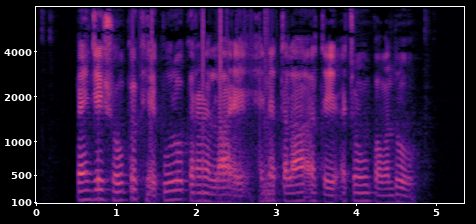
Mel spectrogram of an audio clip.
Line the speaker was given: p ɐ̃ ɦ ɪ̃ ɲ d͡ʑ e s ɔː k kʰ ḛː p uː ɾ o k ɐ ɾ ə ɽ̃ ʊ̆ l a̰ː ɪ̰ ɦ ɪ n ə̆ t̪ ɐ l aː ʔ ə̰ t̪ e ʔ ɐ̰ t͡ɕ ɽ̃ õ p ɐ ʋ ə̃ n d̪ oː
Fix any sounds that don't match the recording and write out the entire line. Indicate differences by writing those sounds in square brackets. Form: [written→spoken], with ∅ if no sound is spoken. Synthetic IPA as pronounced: p ɐ̃ ɦ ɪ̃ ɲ d͡ʑ e [s→ʃ] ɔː k kʰ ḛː p uː ɾ o k ɐ ɾ ə ɽ̃ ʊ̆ l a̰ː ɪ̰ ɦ ɪ n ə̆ t̪ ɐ l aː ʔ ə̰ t̪ e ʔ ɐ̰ t͡ɕ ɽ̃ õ p ɐ ʋ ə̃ n d̪ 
